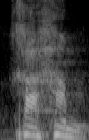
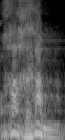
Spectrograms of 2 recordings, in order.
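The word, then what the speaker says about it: חכם: Aquí esto es ¿qué? Una J pero suave. Si tuviera la, el puntico, el dague, sería una K. Jajam, exactamente, sabio. Ja, pero él no es jajam ni o jajam, sino jajam.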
